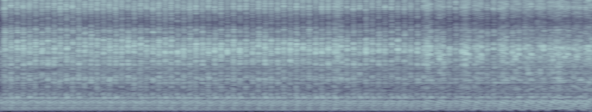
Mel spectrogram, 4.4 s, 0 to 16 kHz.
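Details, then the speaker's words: Long-forgotten International Harvester McCormick 64 pull-type combine engine, revived after a clean carburettor check, idles with steady even chuffing, about three and a half beats a second, no misses or knocks, and shows oil pressure; runs healthy. "Oh, it sounds good. It's got oil pressure too. Oh, it sounds good."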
